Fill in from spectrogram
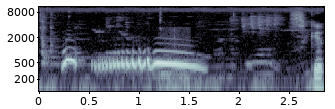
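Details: Barbary dove kept near a house at Gunung Karang, described as a very vocal bird: a short clipped note, then a rolling, pulsed coo that slides into a smooth falling tone, followed by faint background noise.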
